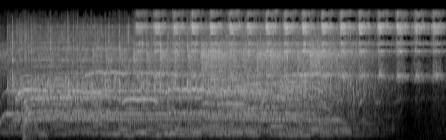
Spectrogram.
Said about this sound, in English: Ah, those sleigh bells can only mean one thing it means that I found a royalty YouTube royalty free YouTube clip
